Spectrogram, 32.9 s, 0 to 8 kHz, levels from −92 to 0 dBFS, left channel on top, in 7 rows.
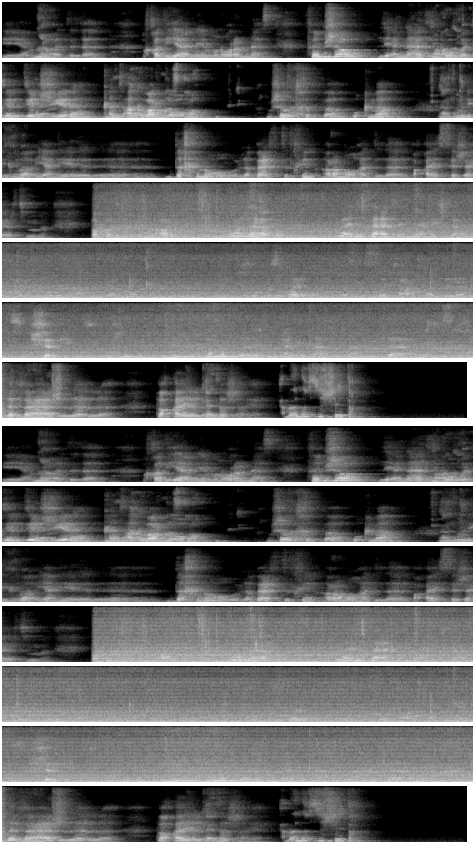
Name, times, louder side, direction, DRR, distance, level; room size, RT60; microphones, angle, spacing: voice 1, 0.0-6.7 7.4-8.7 9.2-15.9 16.4-17.1 17.5-25.0 25.6-27.9 28.3-29.4 29.8-30.6, left 2 dB, 60° left, 3 dB, 0.6 m, -27 dB
voice 2, 4.3-6.7 7.5-7.7 9.1-9.7 16.6-16.8 20.3-20.5 23.6-23.7 25.4-26.2 27.7-28.9 30.3-30.4 31.0-31.8, left 3 dB, 80° left, 6 dB, 1.0 m, -30 dB
sound 1, 15.0-28.3, right 2 dB, 20° right, 0.5 m, -21 dB
6.5 x 3.1 x 4.8 m, 0.42 s
head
